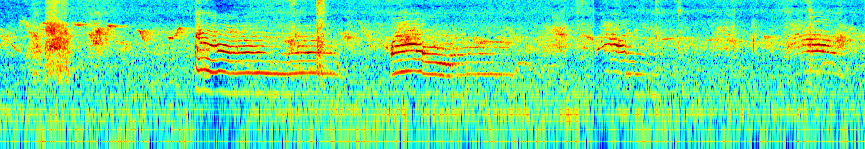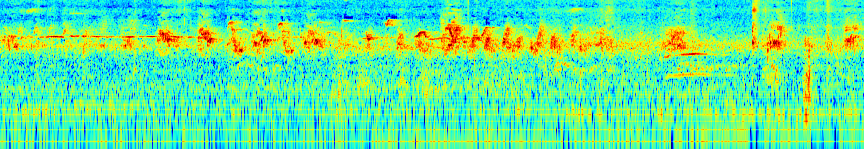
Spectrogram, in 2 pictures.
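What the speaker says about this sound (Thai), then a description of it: "แมวเปอร์เซียประจำร้านนะคอยต้อนรับลูกค้าทุกท่าน" Several short meows from a Persian cat in a shop rise and fall over a steady background hum and murmur, repeating every couple of seconds at moderate loudness.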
